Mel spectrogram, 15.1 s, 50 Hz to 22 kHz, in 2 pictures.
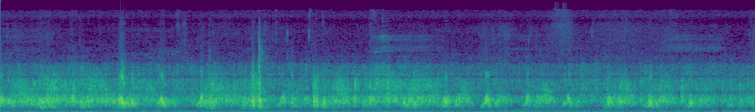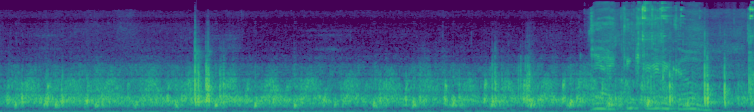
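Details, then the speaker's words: Fetal heartbeat on Doppler, a baby boy: rapid whooshing pulses of roughly 150 a minute with movement noise, described as an active, good heartbeat, with mention of the baby moving continuously. "That's the heartbeat? That heartbeat active. It's not because the baby's moving continuously."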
